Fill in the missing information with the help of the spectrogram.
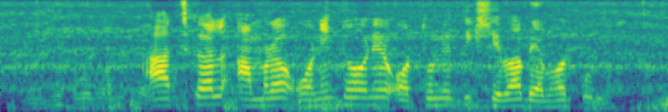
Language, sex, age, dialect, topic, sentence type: Bengali, female, 36-40, Standard Colloquial, banking, statement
